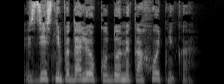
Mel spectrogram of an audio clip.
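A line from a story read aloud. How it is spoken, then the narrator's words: Sudden shout, soldier. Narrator (Russian): вдруг крикнул один из солдат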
